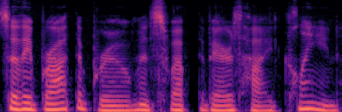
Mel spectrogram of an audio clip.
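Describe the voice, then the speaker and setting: A woman with a very deep, low pitch and a dark, mellow tone speaks at a moderate pace in a dry, close sound with no echo on a very clean recording with a silent background. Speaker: voice actor. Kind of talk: bedtime story reading.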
